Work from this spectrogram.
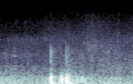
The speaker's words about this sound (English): For example, you can now hear the ubiquitous sound of rain in Vancouver, a distant train siren, various bird songs the rumble of the harbor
